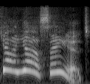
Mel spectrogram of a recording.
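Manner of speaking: acted, very high, eager and excited voice. Retelling how the teacher urged a classmate to read the word: imitating an excited teacher. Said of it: "the teacher was so excited".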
